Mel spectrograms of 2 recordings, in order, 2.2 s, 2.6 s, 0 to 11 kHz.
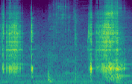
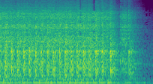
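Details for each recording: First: Twin-turbo Mitsubishi Triton, 3.0L 6G72 V6, with a newly fitted cheap replacement starter motor: harsh metallic grinding screech in ragged bursts with no engine beat as it's turned over; starter pinion jammed engaged, won't retract. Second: Twin-turbo Mitsubishi Triton with a 3.0L 6G72 V6 cranking at 12.5 V after a suspected bad earth was fixed (it had dropped to 7.7–8 V): the starter spins briskly and evenly with no dragging. Normal cranking.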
